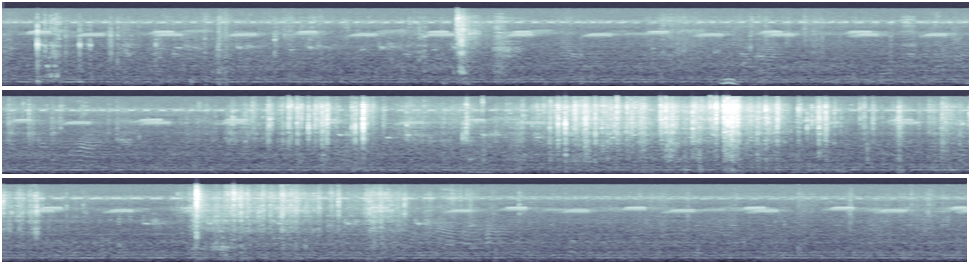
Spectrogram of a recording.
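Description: An African elephant feeding in bushes, with bursts of rustling and crackling twigs, loudest about halfway through and again a little later. Insects chirp steadily throughout, a high chirp repeated about twice a second.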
